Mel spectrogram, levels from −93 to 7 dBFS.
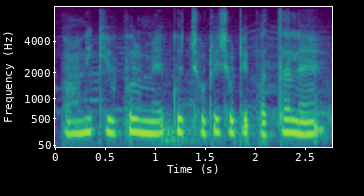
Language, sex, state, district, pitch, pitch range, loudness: Hindi, female, Jharkhand, Deoghar, 235 Hz, 225-250 Hz, -14 LUFS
